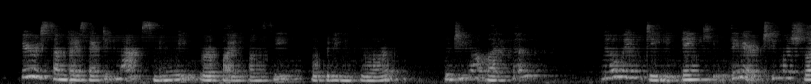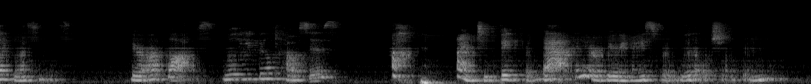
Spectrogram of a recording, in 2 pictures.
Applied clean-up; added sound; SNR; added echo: neural separator model SepFormer DNS4.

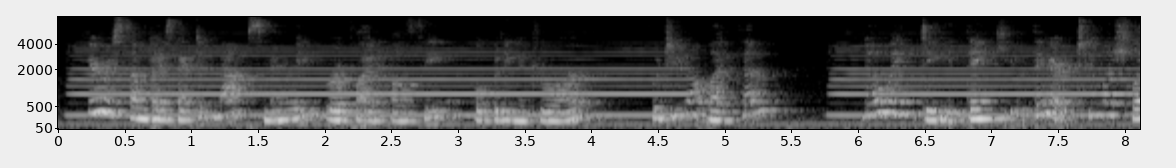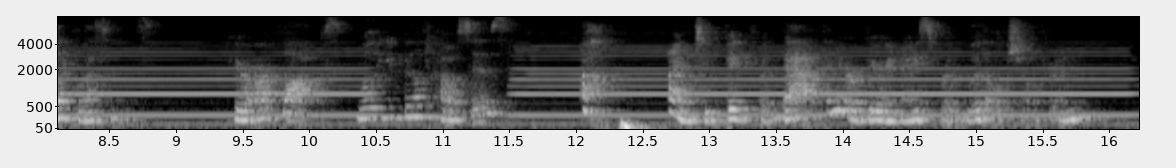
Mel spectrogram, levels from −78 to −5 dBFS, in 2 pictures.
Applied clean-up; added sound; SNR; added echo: none; Wind instrument, woodwind instrument; 7 dB; reverberation time 0.6 s.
